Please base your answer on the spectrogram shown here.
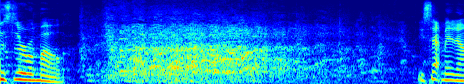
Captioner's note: audience laughs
